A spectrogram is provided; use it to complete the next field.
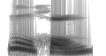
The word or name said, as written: Mu Hong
